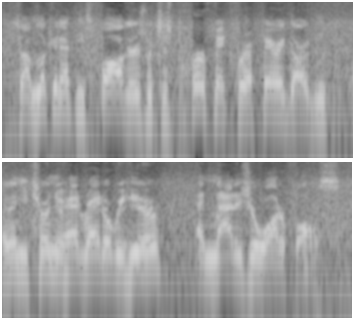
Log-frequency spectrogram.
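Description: Against noticeable background noise, a man with a high-pitched voice talks at a moderate pace with ordinary pitch variation. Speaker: host of pond-building channel. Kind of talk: casual tour commentary. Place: garden.

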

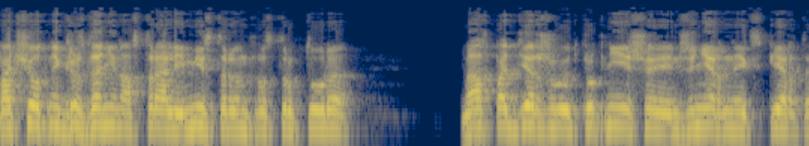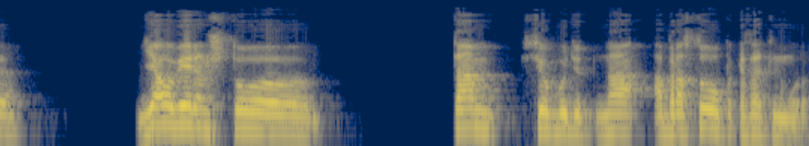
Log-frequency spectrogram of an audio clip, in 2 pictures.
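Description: A man's high-pitched voice at a moderate pace, fairly even in intonation, with long, frequent pauses against a quiet background. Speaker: deputy director of an engineering company; webinar presenter. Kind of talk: webinar presentation. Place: home room. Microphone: webcam.

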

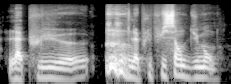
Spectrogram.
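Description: In a quiet background with a dry sound and no echo, a man talks very slowly at a medium pitch in a monotone, flat intonation. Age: 60s. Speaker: writer and investigative journalist; investigative journalist. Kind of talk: interview. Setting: studio, live stream. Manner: hesitant, many fillers. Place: studio.

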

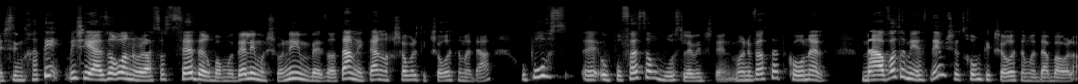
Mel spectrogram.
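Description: Against a quiet background, a woman with a fairly high pitch talks at a very fast pace with lively intonation. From Israel. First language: Hebrew. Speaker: lecturer and course host. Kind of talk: scripted course presentation; interview. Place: studio.

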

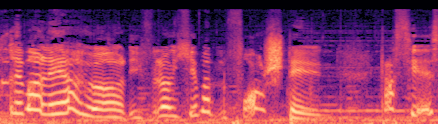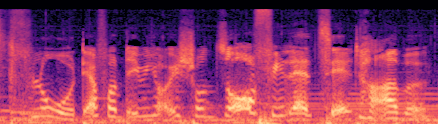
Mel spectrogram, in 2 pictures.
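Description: Over clear background music, a man puts on a character voice with vocal fry, extremely high pitch and big pitch swings, moving at a moderate pace.

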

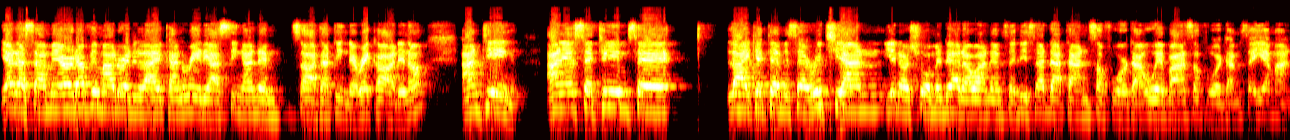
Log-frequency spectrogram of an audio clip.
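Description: Speaking at a fairly quick pace with a Jamaican accent, the voice has a bright, sharp tone and ordinary pitch variation. The background is quiet. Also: man, high pitch for a man. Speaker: singer. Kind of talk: interview answer, storytelling. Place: home room. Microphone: video call.

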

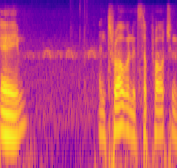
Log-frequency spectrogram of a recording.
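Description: Speaking with a strong Swiss accent, a man with a fairly low pitch is heard over noticeable background noise. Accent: heavy Swiss. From Switzerland. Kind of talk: video game tutorial narration.

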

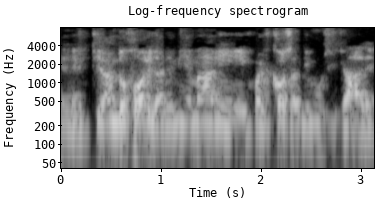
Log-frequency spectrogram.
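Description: In an ordinary speaking voice, a man talks at a moderate pace with a medium pitch. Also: quiet background. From central Italy (Rieti area); central Italy. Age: 40s. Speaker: rock guitarist and songwriter; guest. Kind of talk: live interview. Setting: Instagram live video call. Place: home room.

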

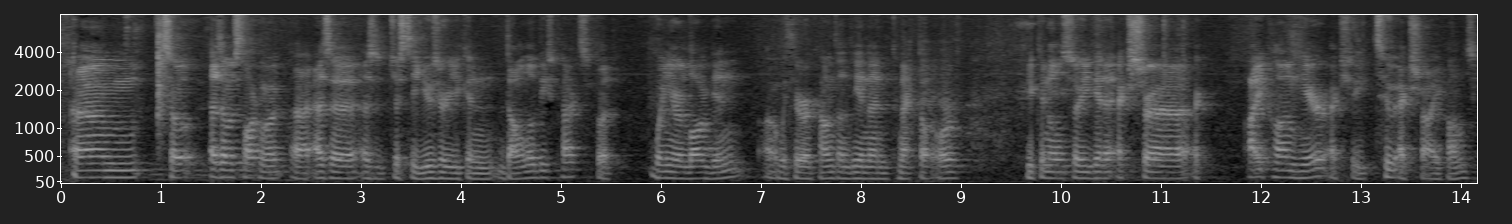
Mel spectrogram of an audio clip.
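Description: Amid audible room echo and light background noise, a man with a Dutch accent speaks at a moderate pace with fairly even intonation. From Netherlands. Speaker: DNN consultant, conference presenter. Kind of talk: conference presentation with demo. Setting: conference room with audience. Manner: halting, many fillers. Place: classroom.

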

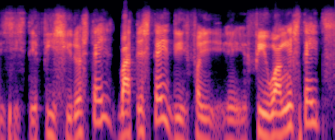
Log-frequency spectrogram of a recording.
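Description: The speaker has a Spanish accent and very wide pitch swings at a moderate pace. The sound is dry with no echo, against a quiet background. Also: man. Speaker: quantum computing researcher; webinar presenter. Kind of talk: technical presentation. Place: home room.

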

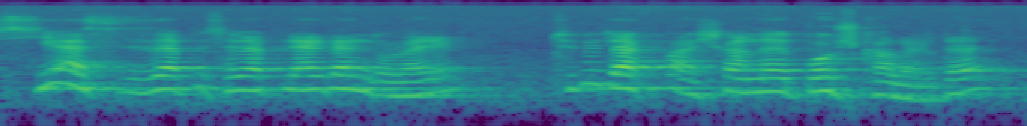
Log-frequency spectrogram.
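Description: The speech comes at a very slow pace with ordinary pitch variation, over noticeable background noise. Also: man. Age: 80s+. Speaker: professor, former science agency head. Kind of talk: ceremonial speech.

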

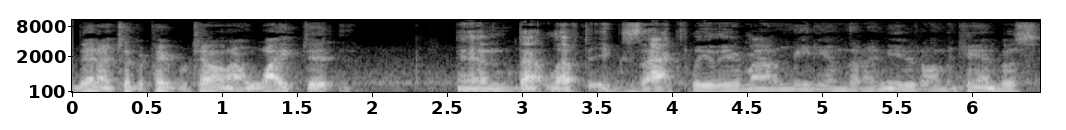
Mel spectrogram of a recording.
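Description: Over light background noise, a man talks with very wide pitch swings. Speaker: painting instructor. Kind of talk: tutorial. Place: home room. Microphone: phone near.

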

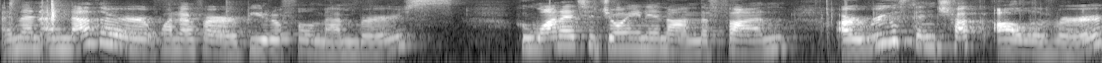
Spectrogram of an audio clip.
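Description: This woman speaks fairly slowly. The variation in her pitch is ordinary. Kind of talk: devotional talk to congregation. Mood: warm, encouraging. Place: home room. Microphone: phone near.

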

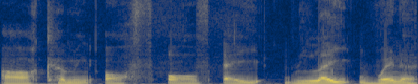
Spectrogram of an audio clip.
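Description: The man's words come through with a quiet background behind them. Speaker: football fan vlogger. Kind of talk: casual vlog chat. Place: home room. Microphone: lapel.

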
